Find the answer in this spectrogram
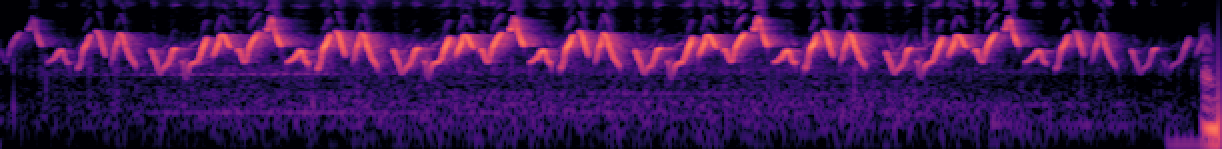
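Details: A mated pair of Plain-tailed Wrens sings a rapid, loud antiphonal duet of ringing whistled phrases, each bird holding back while its partner sings. The phrases repeat about every second and interlock so tightly they sound like one bird.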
